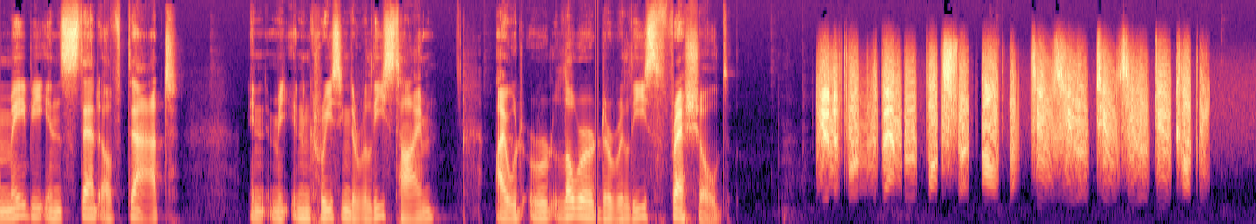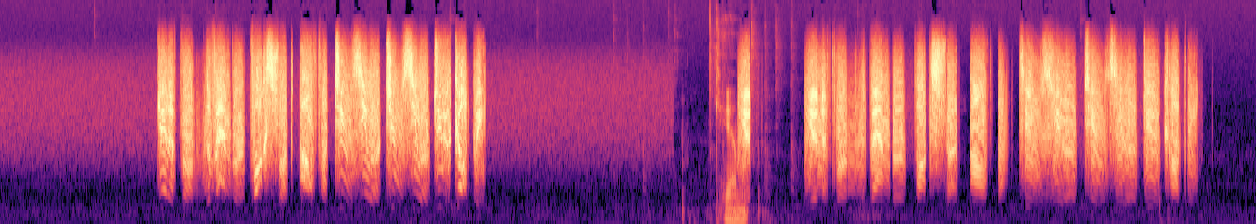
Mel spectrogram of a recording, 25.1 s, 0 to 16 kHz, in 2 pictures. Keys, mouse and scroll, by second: 1.4 click, 3.1-5.1 drag, 5.6-7.9 drag, 7.9 space, 9.9 click, 11.2 click, 13.5 click, 18.9 space, 19.7 space, 21.1-23.6 drag.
